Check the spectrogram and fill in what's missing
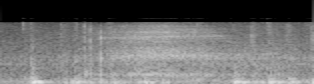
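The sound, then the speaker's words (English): Rapid, uneven clicking of keyboards being typed on, a steady clatter of keystrokes at moderate volume with no voices, like several people typing at once. “Oh, the amount of people typing.”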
